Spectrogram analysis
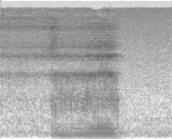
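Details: snoring: Saint Bernard puppy giving a single low, rattling, voiced snore on breathing in, over a steady room hiss.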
